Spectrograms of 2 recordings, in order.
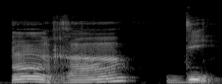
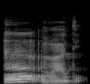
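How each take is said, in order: First: "Un radis" drawn out as un... ra... di; very slow, radis split into ra - di; syllable by syllable. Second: Said in the usual way. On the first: Shown as a demonstration. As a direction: sound out radis with each syllable held. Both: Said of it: "J'y découpe les mots comme ça".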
